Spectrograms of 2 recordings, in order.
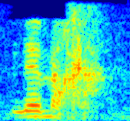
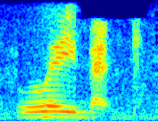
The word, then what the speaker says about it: Lamech: You've got good pronunciation, although it is Lamech, not Lamech.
